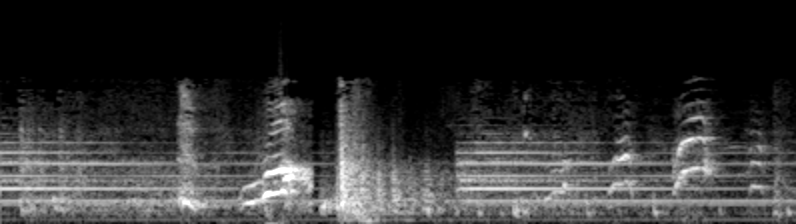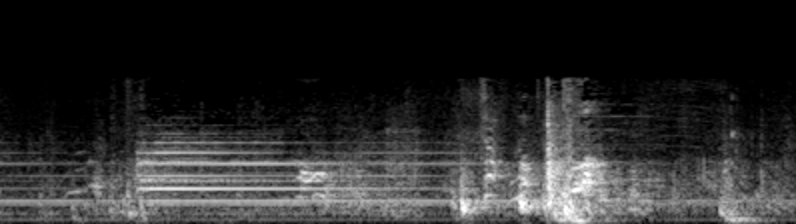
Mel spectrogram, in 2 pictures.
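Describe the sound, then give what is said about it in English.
A bell rings in three long, sustained tones with lingering overtones, separated by short gaps filled with thumps, knocks and voices. “The bell.”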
